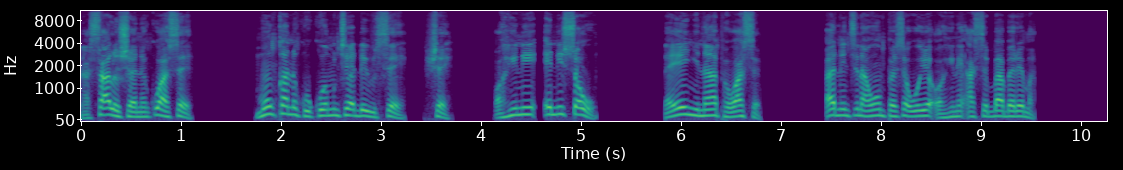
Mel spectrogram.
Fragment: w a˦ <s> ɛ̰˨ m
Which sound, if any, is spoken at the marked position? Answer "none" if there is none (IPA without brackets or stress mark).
s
